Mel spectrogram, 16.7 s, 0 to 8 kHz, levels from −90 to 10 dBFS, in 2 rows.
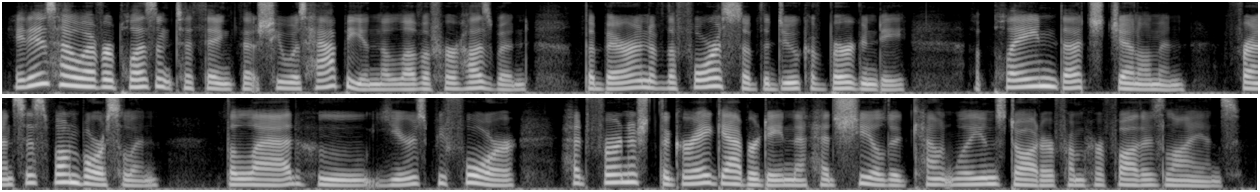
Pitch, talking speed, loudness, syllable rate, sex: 195 Hz, 190 wpm, -16 LUFS, 5.3 syllables/s, female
